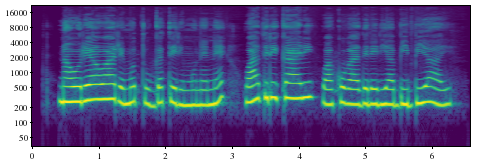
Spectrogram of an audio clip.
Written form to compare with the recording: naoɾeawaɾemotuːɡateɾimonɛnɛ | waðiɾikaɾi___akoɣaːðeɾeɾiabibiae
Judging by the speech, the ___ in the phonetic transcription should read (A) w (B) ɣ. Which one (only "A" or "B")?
A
